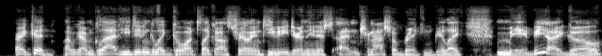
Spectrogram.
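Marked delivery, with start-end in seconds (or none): 4.9-6.0 fake Austrian accent, much slower. Imagining a man's remark on australian tv, in a mock austrian accent. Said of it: "Did you like my Austrian accent?".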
